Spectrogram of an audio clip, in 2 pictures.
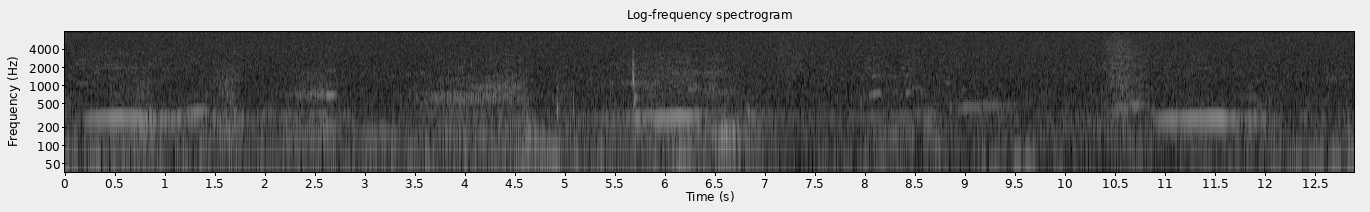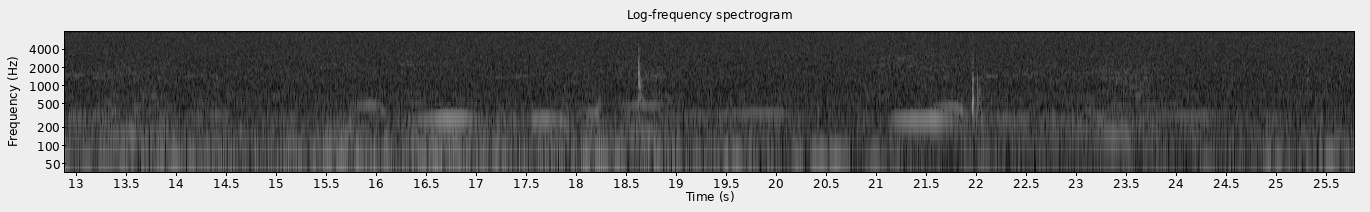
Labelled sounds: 5.0	6.6	humpback whale, 0.83 to 1.8 kHz
12.9	13.1	humpback whale, 1.4 to 1.6 kHz

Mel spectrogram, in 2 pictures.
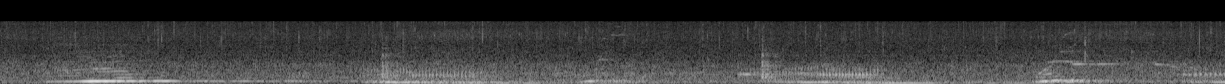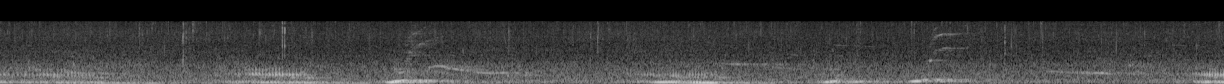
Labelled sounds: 10.5	11.8	humpback whale, 0.78 to 1.2 kHz
16.5	16.9	humpback whale, 0.78 to 0.97 kHz
19.5	19.9	humpback whale, 0.88 to 1.1 kHz
21.6	22.0	humpback whale, 1.8 to 4.2 kHz

